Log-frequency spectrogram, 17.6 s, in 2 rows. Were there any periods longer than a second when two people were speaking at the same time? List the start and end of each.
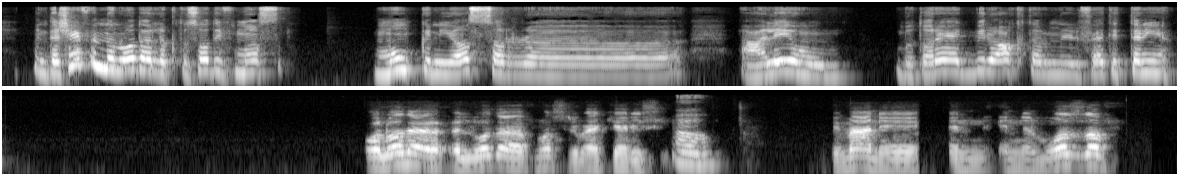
none

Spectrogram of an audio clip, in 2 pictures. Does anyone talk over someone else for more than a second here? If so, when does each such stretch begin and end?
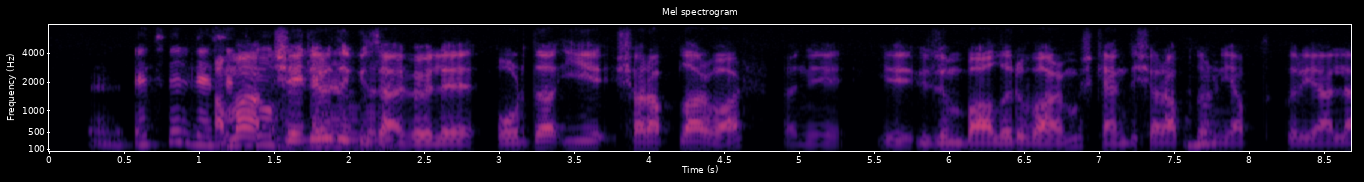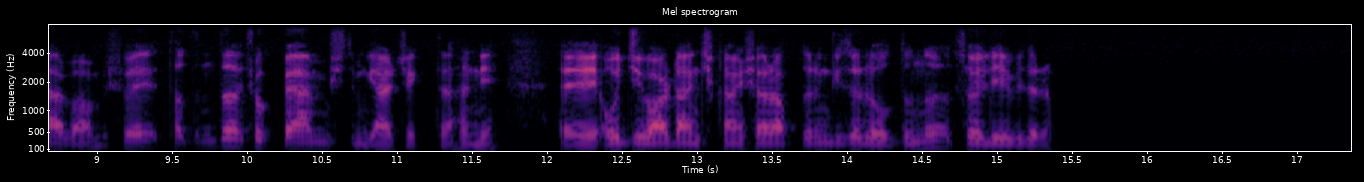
1.1-2.3

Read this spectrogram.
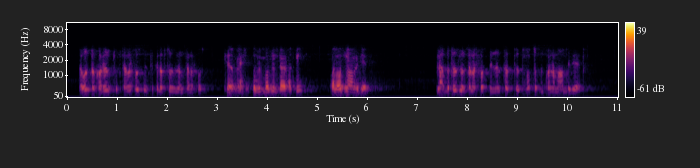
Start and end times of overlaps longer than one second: none

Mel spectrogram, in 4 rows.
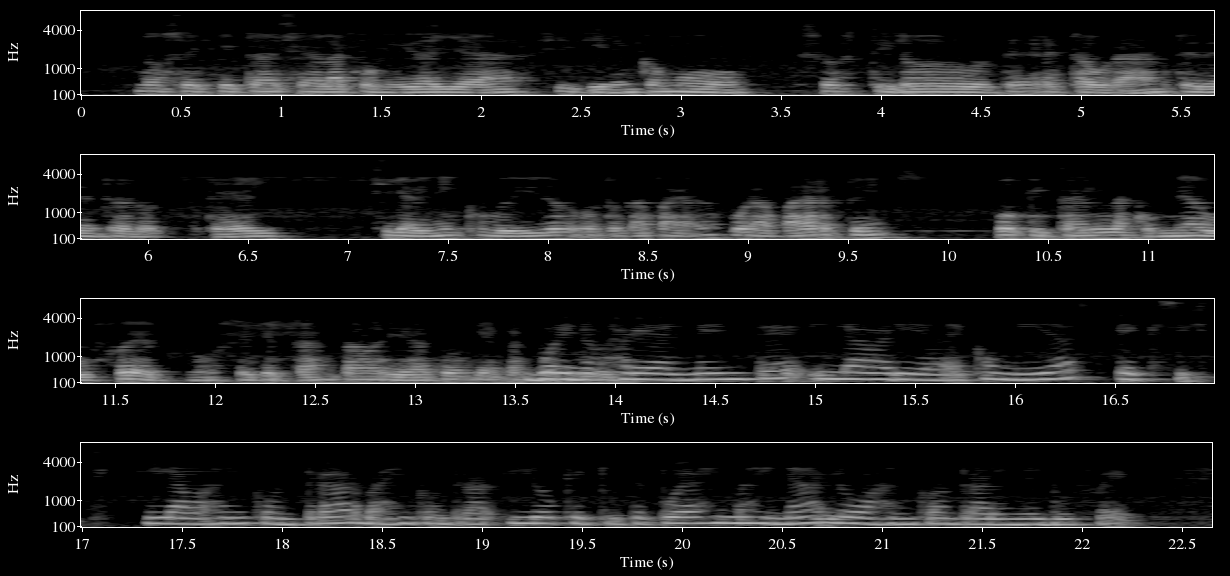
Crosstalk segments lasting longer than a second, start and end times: none

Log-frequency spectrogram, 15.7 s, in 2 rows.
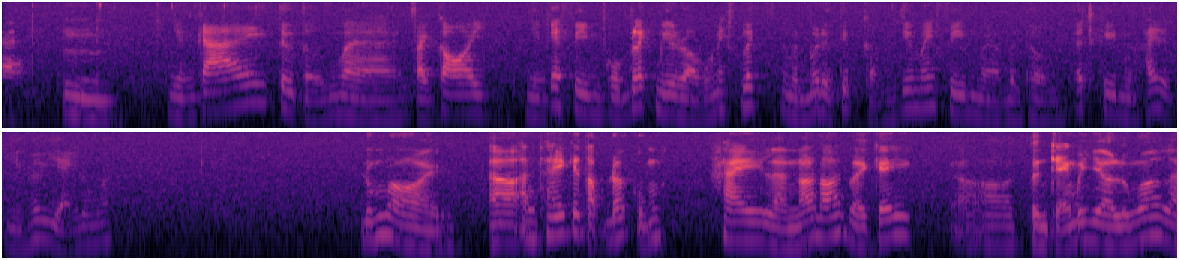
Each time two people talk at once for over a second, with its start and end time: none

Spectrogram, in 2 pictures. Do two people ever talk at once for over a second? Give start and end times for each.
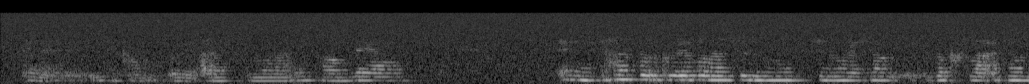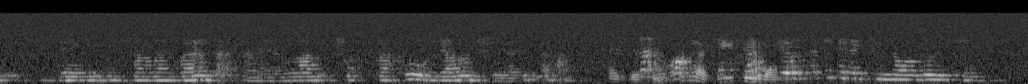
16.6-18.3

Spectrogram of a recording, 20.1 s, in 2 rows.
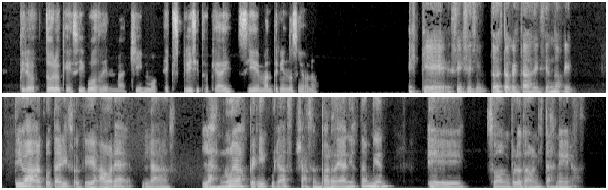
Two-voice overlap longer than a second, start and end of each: none

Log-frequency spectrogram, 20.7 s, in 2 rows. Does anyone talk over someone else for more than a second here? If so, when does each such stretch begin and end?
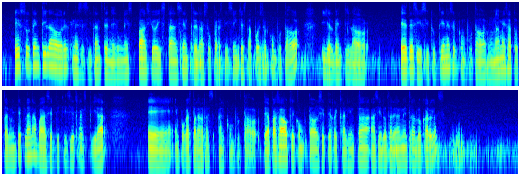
none

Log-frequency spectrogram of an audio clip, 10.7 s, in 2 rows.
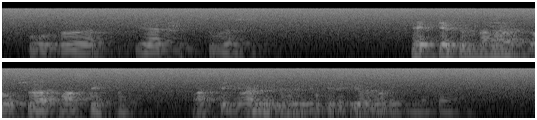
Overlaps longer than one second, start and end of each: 7.7-9.2

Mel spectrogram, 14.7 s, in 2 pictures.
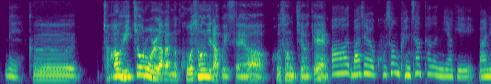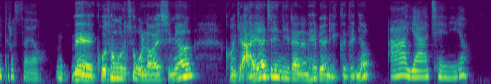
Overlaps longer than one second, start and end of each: none

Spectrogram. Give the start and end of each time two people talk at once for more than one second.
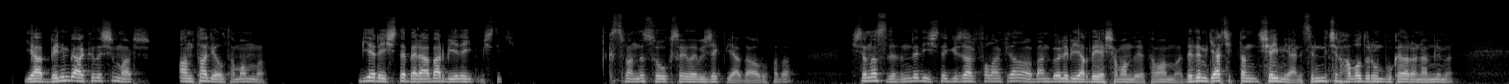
none

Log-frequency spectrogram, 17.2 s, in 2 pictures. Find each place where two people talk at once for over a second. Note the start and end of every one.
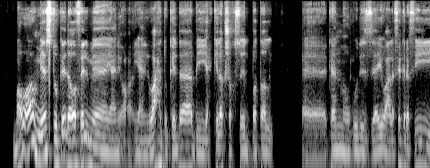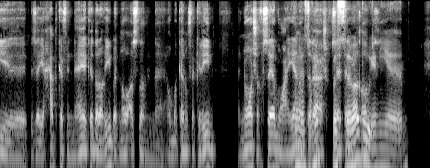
14.5-16.2

